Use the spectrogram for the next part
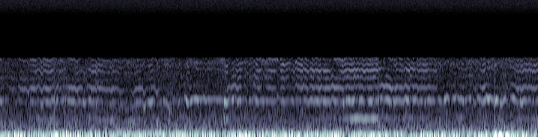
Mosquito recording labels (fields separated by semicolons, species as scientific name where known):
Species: Anopheles harrisoni; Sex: female; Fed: blood-fed; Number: one; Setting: cup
